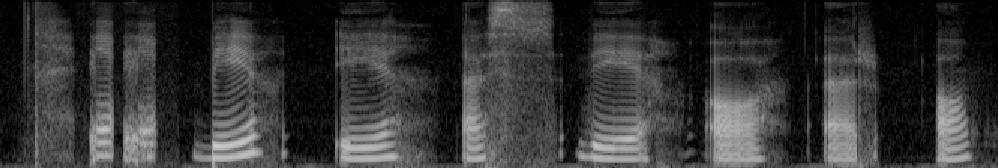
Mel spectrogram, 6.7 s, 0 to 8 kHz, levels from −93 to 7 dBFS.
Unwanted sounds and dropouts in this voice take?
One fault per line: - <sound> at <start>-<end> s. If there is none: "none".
- laugh at 0.6-1.0 s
